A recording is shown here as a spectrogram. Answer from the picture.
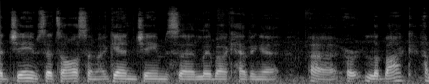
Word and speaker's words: Lebach: Again, James Lebach having a or Lebach? I don't know, where's the stress in your last name? First syllable or second syllable?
